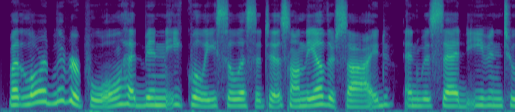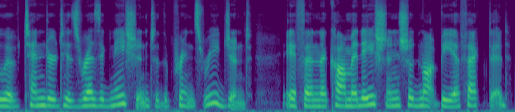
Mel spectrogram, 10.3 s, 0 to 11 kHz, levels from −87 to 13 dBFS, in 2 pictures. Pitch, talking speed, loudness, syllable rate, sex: 210 Hz, 180 wpm, -18 LUFS, 5.5 syllables/s, female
